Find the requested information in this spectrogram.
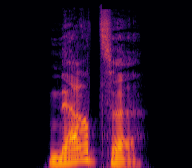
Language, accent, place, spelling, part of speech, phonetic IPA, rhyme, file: German, Germany, Berlin, Nerze, noun, [ˈnɛʁt͡sə], -ɛʁt͡sə, De-Nerze.ogg
- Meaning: nominative/accusative/genitive plural of Nerz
